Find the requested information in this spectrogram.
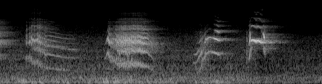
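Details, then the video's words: Indian ringneck parrot, a talking bird, giving four harsh, raspy squawks with descending harmonic sweeps, the last two shorter and sharper, over quiet low background hum. "Ringneck talking parrot"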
